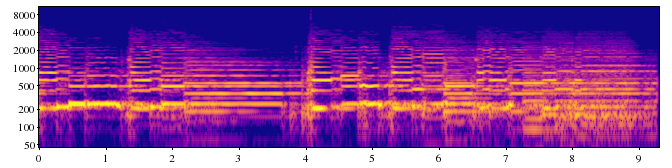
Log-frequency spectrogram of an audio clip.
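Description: An electric guitar plays a slow melody through distortion, with single notes and a few chord stabs ringing out and sustaining. It is close and clear, with no talk.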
